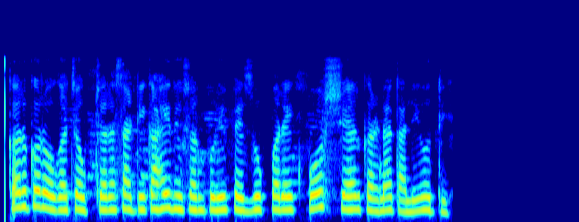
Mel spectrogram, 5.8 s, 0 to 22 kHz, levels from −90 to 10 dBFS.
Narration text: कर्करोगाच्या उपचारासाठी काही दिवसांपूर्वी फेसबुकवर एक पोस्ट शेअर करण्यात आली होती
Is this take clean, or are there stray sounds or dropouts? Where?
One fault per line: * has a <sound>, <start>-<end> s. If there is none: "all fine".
all fine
